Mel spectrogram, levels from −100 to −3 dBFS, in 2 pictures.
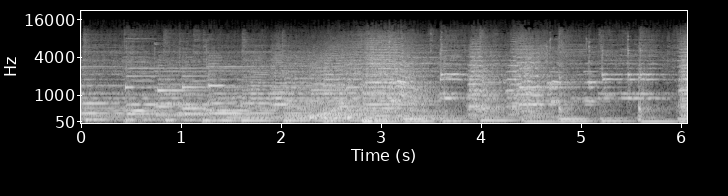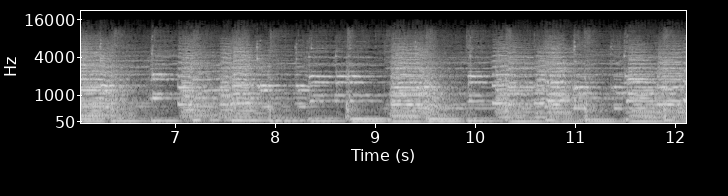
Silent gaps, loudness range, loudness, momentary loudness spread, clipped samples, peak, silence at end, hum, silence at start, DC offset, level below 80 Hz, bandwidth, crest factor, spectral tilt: none; 2 LU; -18 LUFS; 6 LU; under 0.1%; -4 dBFS; 0 s; none; 0 s; under 0.1%; -32 dBFS; 13 kHz; 16 dB; -4.5 dB/octave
